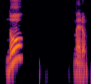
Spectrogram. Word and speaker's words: número: Entonces, si pronunciamos nu con más fuerza, nos va a quedar nu y lo demás lo decimos suave, ¿no? Nu mero. Nu mero. Entonces, nu es la que le ponemos la fuerza y lo demás lo decimos suave.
